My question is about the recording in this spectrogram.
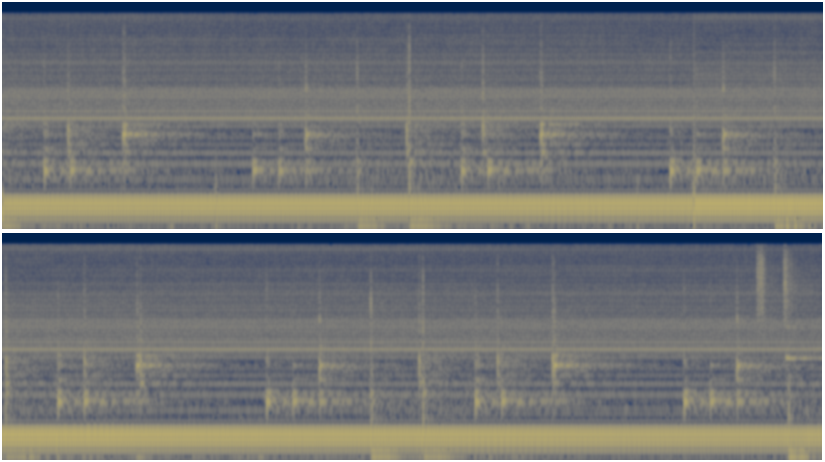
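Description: Steady low electrical-sounding hum, with soft pulses recurring irregularly about once a second over it.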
